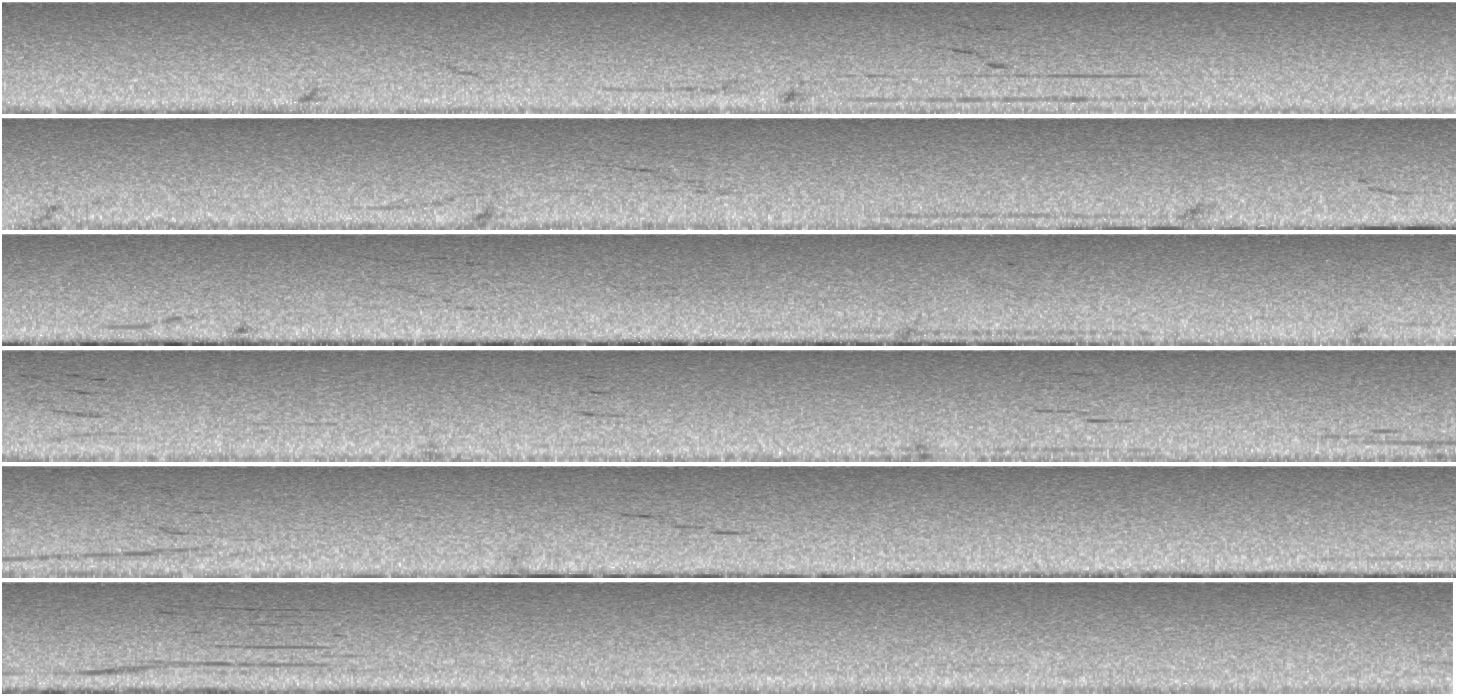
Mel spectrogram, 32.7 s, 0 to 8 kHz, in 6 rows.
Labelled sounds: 3.9	4.2	humpback whale, 0.90 to 0.99 kHz
20.2	20.5	humpback whale, 1.3 to 1.6 kHz
28.1	28.5	humpback whale, 1.2 to 4.2 kHz

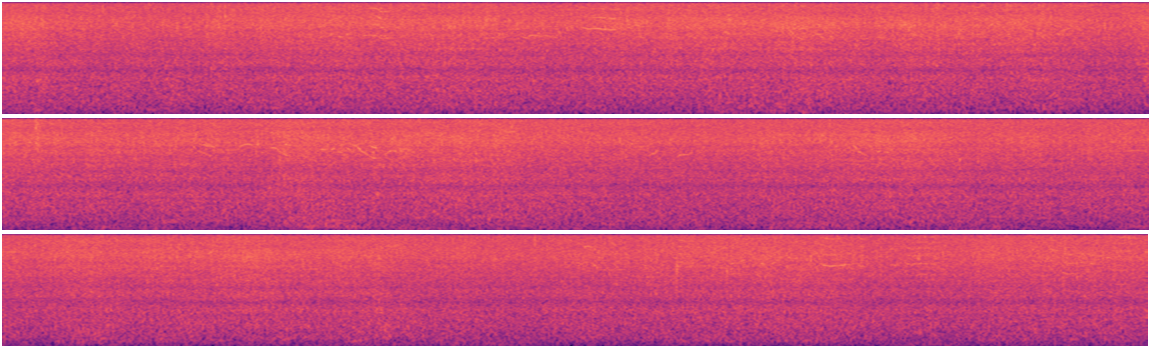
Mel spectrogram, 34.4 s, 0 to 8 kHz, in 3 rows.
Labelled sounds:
3.6	3.9	Pacific white-sided dolphin, 3.1 to 3.4 kHz
5.8	6.2	Pacific white-sided dolphin, 3.9 to 4.2 kHz
15.0	15.3	Pacific white-sided dolphin, 2.8 to 4.0 kHz
31.2	31.5	Pacific white-sided dolphin, 3.4 to 3.8 kHz

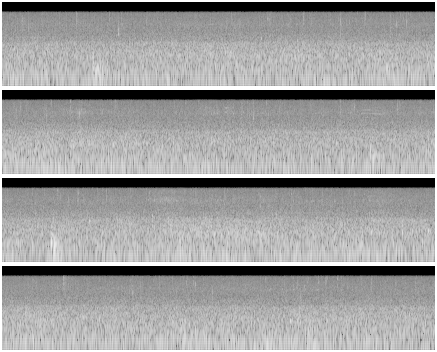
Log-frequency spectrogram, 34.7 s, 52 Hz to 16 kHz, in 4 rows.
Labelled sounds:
15.8	16.3	Pacific white-sided dolphin, 3.0 to 4.1 kHz

